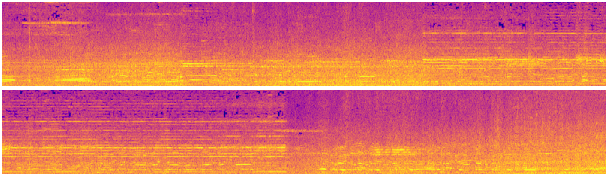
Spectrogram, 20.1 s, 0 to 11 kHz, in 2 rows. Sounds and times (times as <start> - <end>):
Bus: 0.0 - 20.1
Speech: 1.4 - 14.6, 15.3 - 20.1.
